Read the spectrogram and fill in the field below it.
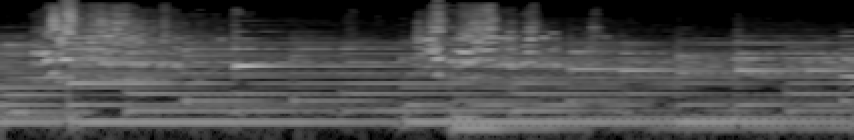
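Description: Two rapid, warbling turkey gobbles ring out in a music track about turkeys, each burst a rattling cascade of high, throaty notes, over sustained musical tones with a steady instrumental backing continuing beneath and between them.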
